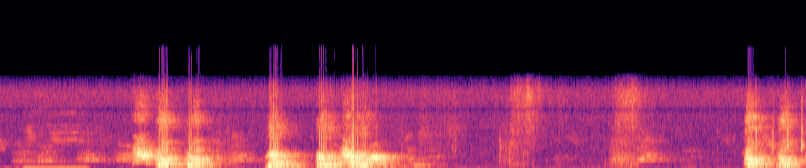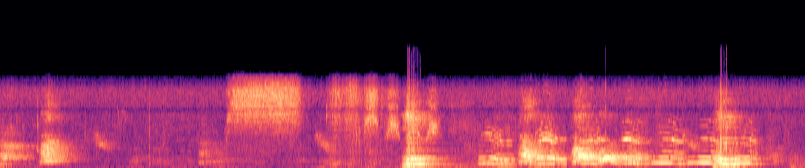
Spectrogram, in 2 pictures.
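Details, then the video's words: Chihuahua puppy bred at the Hotelcan kennel giving short yips and high whiny squeals between bursts of human speech and calls, ending with a run of wavering high whines. "CACHORRO CHIHUAHUA"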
